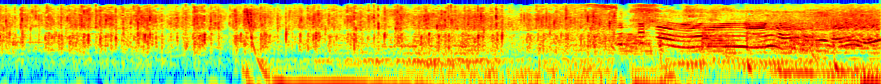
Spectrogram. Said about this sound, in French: Applaudissements pour trio avec nous sur Fréquence Plus.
